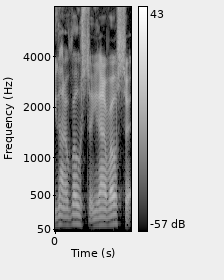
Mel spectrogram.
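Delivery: mock pushy, insistent, pleading, begging tone. Retelling how a cousin kept asking for a roast: imitating someone begging. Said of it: "my cousin was begging me".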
